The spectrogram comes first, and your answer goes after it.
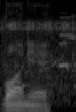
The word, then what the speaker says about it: Wanye: But it's not really what inspired me to be Wanye. It's based off of Wanya. Wanja. But I thought I'd Americanize it so people would find it easier to pronounce.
